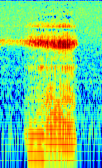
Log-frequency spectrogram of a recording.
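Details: An adult father in deep sleep: one loud, low, buzzing snore lasting about a second, with a thin high whistling tone alongside, in a quiet room. Snoring.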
